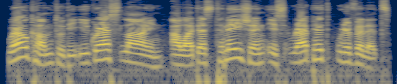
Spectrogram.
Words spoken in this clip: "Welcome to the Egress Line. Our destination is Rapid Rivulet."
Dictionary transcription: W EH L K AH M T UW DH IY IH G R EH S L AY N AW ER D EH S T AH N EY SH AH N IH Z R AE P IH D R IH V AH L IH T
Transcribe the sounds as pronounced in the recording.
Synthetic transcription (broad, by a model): W EH L K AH M T UW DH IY IH G R EH S L AY N AW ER D EH S T AH N EY SH AH N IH S R AE P IH D R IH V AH L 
